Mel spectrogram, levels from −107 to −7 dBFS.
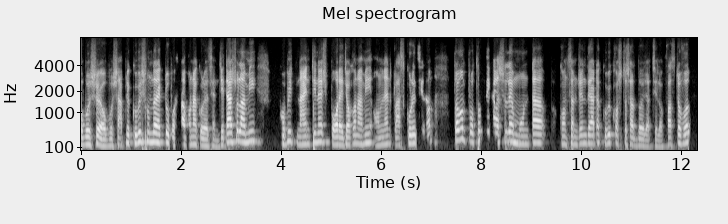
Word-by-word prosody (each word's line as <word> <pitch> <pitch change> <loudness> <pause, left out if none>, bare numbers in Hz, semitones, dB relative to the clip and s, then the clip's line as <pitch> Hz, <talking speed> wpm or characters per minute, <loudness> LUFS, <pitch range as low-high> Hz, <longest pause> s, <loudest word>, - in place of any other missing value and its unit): অবশ্যই, 155 +2 +2
অবশ্যই। 130 +2 -3
আপনি 180 - -4
খুবই 190 +4 +1
সুন্দর 200 -1 +4
একটা 190 +2 -9
উপস্থাপনা 155 +1 +1
করেছেন। 130 -2 -3
যেটা 145 +7 +5
আসলে 210 +1 +2
আমি 205 +3 -1 0.6
COVID-19 170 -2 +1
এর 200 - -1 0.2
পরে 155 -1 +6
যখন 170 +4 -1
আমি 180 +3 -2 0.2
অনলাইন 155 +4 -2
ক্লাস 145 0 -3
করেছিলাম 175 0 -2 0.5
তখন 250 +3 +4
১ম 200 +3 -4
দিকে 215 -1 -2
আসলে 205 +2 -1 0.2
মন 165 0 -6 0.7
কনসেনট্রেট 165 +1 -4
দেওয়াটা 170 +2 +1
খুবই 175 +2 -4
কষ্টসাধ্য 150 -5 -5
হয়ে 125 -2 -4
যাচ্ছিল। 115 +1 -11 0.2
first 145 +3 -3
of - - -8
all 195 - +1
165 Hz, 160 wpm, -22 LUFS, 150-195 Hz, 0.7 s, পরে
